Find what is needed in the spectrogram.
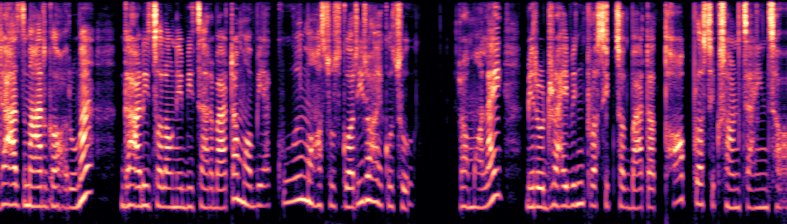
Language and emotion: Nepali, fearful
